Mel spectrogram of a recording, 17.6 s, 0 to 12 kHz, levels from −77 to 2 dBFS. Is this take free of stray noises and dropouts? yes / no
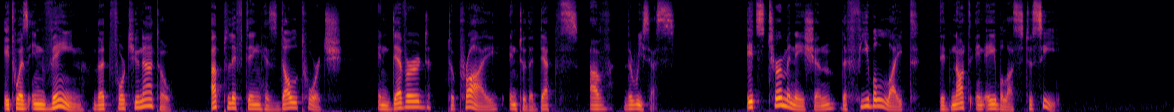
yes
